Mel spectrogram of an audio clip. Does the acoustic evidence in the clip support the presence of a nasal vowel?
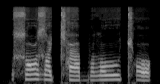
no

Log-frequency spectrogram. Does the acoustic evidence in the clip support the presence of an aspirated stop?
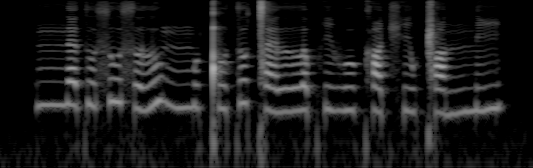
yes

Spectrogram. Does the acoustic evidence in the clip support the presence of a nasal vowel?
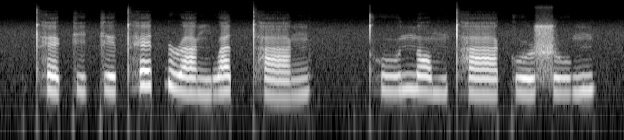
no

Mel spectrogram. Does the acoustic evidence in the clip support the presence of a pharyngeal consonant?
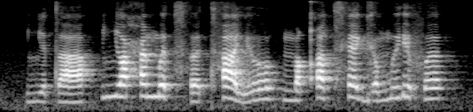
yes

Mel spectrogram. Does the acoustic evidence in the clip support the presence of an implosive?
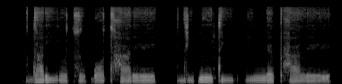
yes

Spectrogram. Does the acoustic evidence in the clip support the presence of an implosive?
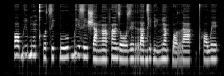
yes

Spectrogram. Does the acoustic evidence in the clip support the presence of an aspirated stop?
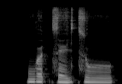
no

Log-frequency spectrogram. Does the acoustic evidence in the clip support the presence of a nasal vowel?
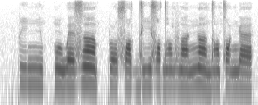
yes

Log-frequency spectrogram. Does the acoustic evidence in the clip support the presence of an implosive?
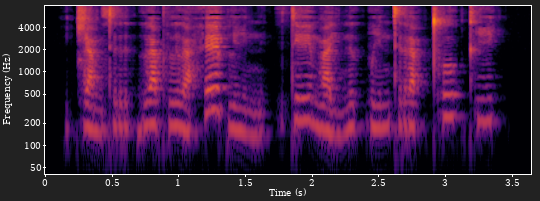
no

